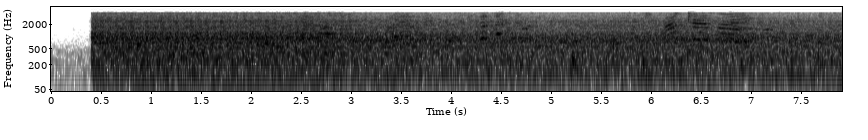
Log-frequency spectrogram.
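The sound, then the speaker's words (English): A school bus engine idles with a steady rumble that holds throughout, while faint voices of elementary and middle school children, exiting the bus unsupervised by an adult, chatter in the background. “Elementary and middle school children exiting a school bus, totally unsupervised by an adult.”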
